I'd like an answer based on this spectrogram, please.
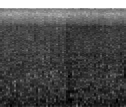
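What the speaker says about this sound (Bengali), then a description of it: "তেলটা গরম হওয়ার পরে আমি সবগুলো মাছ এক এক করে কড়াইতে দিয়ে দিচ্ছি।" Fish frying in hot oil in a wok, giving a steady, dense sizzling hiss for a brief moment, even and close.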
